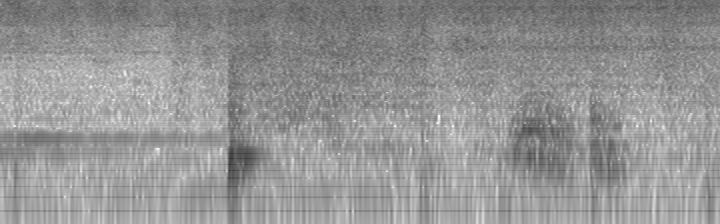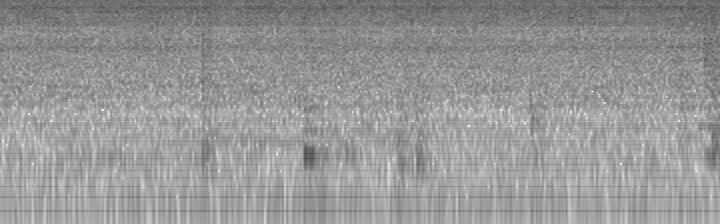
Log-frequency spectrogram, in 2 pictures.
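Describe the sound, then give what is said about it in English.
A loud kitchen sink sprayer, used by a husband doing the dishes, gives a steady hiss of spraying water throughout, broad and constant, with faint clinks and knocks of dishes in the sink underneath. No one speaks. “I don't use the sprayer because I don't like how loud it is.”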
